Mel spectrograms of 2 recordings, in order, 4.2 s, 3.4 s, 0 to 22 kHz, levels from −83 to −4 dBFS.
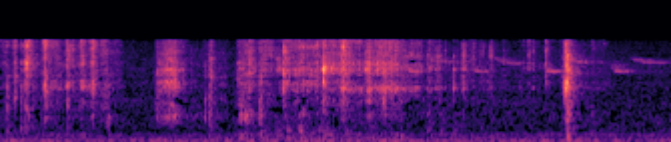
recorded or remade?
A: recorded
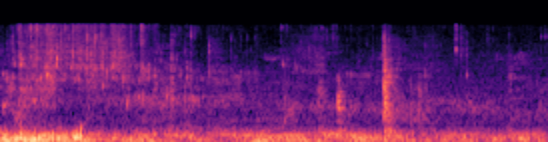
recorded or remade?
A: recorded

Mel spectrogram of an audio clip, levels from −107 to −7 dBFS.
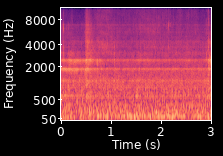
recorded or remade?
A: remade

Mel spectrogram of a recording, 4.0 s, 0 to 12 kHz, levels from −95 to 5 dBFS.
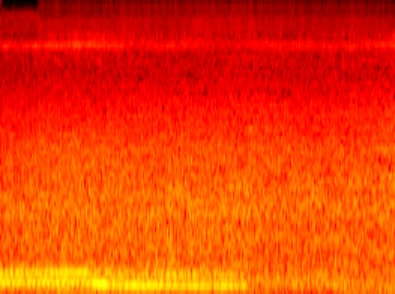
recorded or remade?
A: remade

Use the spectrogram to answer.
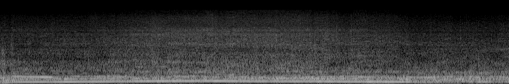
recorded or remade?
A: remade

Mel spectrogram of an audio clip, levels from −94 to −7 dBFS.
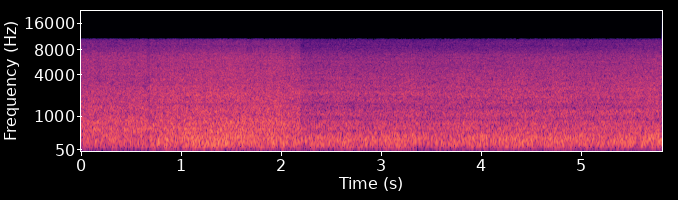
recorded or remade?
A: recorded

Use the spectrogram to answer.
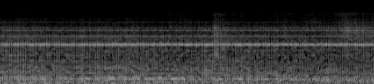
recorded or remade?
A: remade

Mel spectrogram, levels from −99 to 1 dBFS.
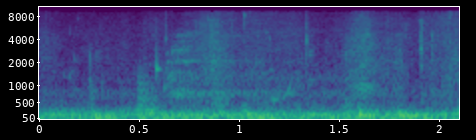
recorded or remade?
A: recorded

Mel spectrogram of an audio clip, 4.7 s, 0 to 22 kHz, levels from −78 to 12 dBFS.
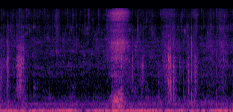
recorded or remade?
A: recorded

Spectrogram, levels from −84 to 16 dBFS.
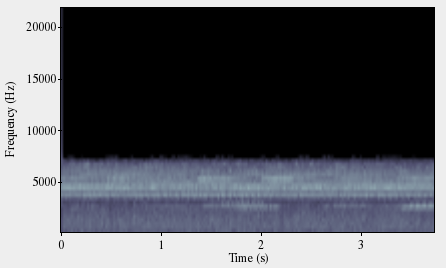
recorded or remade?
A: recorded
